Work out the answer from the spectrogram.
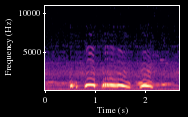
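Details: Spotted dove (tekukur) series: two quick soft notes, a short coo, a long descending coo, and a final arched coo, mellow and low, with steady background hum.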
